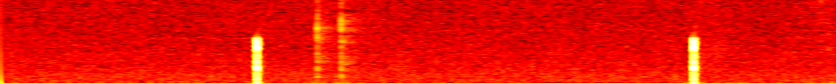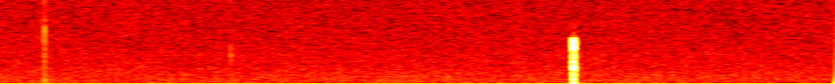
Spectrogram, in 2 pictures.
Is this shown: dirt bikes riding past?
no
